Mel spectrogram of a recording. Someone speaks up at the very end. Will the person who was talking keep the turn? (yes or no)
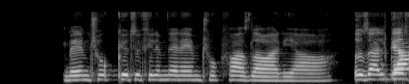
yes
